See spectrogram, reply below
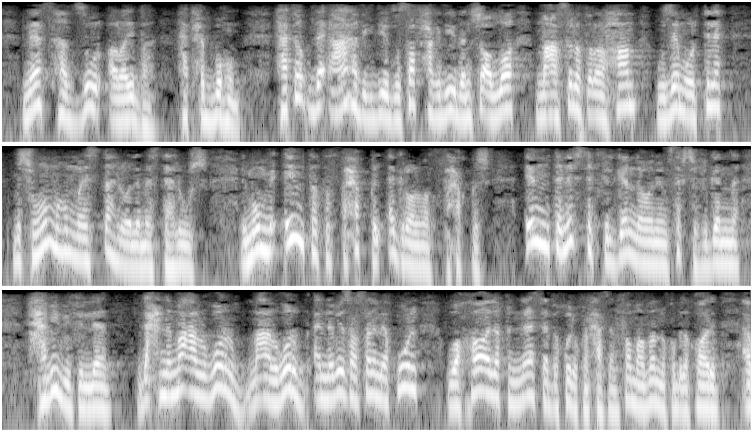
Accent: Cairo, Cairo Governorate, Egypt; هو فاتح محل كبير في إحدى المولات الكبيرة عندنا في القاهرة

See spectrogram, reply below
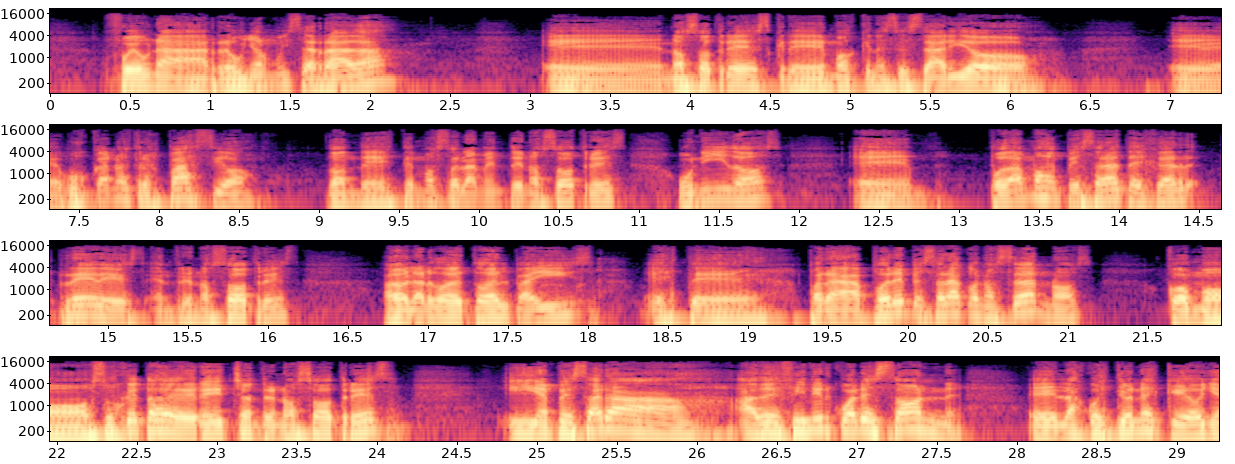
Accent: Rosario, Santa Fe, Argentina; yo vengo de la provincia de Santa Fe, de Rosario, con todas las compañeras trabas, venimos desde muy lejos.

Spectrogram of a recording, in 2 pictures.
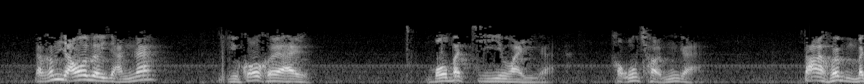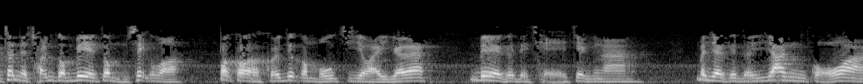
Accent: Hong Kong; 我哋香港人就好善心嘅

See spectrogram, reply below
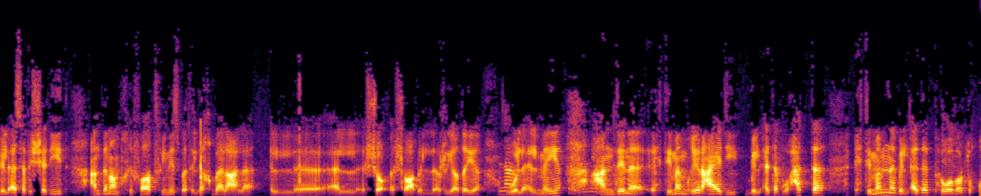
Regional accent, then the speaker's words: Egypt; عندنا في مصر مجموعة خبراء غير عاديين وإمكانياتهم غير عادية

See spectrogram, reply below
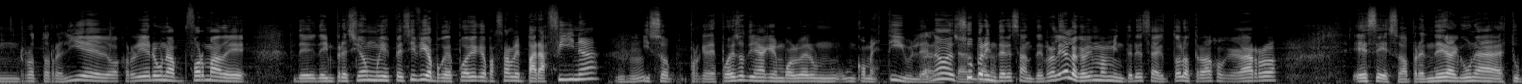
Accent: Rosario, Santa Fe, Argentina; now in Buenos Aires, Argentina; yo soy de Rosario. Y muy pendejo empecé a publicar y a vivir de eso

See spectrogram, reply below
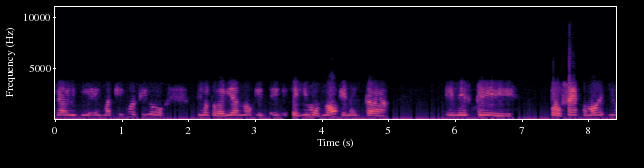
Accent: Huetamo, Michoacán, Mexico; born there; yo nací en Huetamo, Michoacán, y efectivamente, como tú decías, estoy en la región de Tierra Caliente, y Huetamo, Michoacán es la región de Tierra Caliente, y divide a Guerrero por el río Balsas.

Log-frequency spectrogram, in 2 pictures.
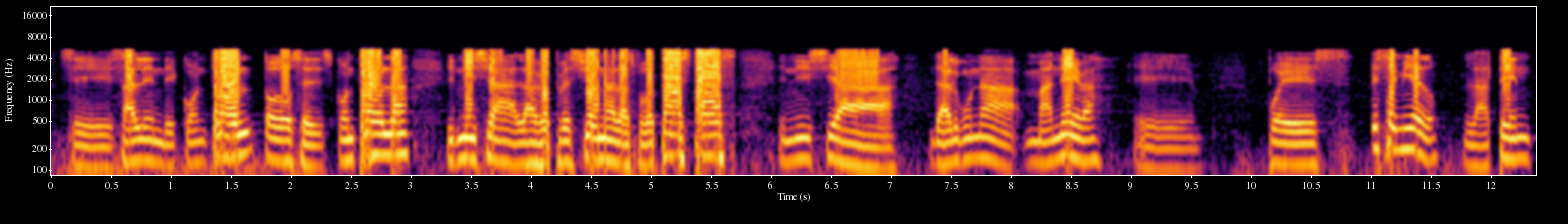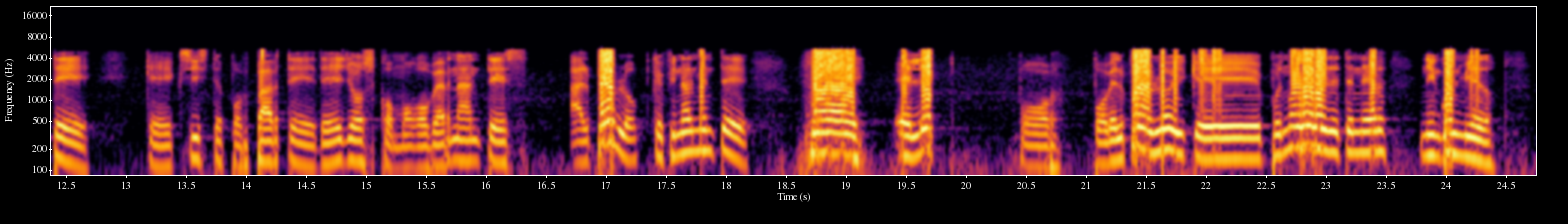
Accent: Mexico; also born or lived in Venezuela; Vengo de la delegación Tláhuac, donde radico actualmente. Soy mexicano, pero parte de mi vida la he radicado en Venezuela.

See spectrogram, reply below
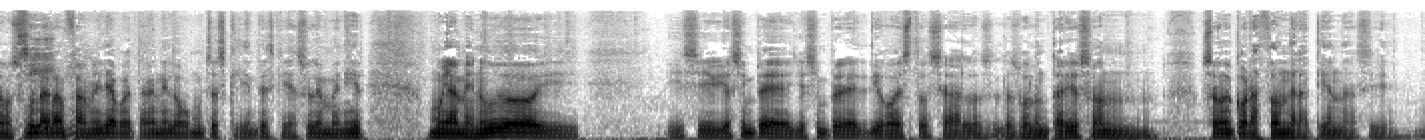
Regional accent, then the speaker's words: Bilbao, Basque Country, Spain; Yo soy vasco, soy de Bilbao

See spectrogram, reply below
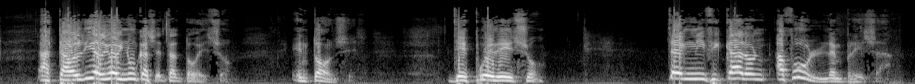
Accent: Argentina; Si yo soy argentino

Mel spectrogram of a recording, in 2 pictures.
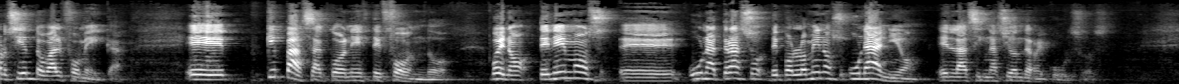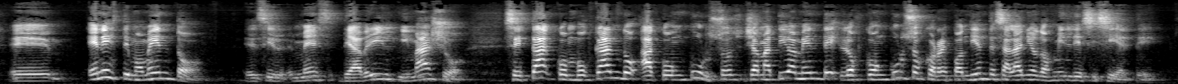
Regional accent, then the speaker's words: Río Negro, Argentina; Claro, yo soy de Río Negro, entonces hay que hacer 1000 kilómetros para presentarse personalmente.

